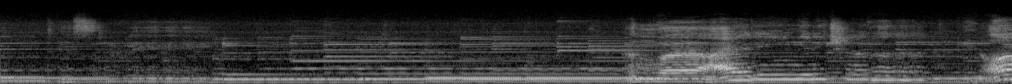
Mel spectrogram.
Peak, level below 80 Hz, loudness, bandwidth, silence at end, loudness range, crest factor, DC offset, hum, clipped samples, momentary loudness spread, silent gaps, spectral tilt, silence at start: -8 dBFS; -58 dBFS; -25 LUFS; 17.5 kHz; 0 s; 8 LU; 18 dB; under 0.1%; none; under 0.1%; 13 LU; none; -4 dB/octave; 0 s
